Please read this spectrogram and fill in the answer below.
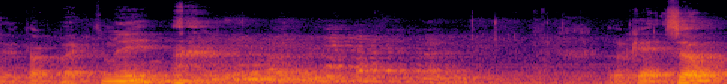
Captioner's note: audience laughter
